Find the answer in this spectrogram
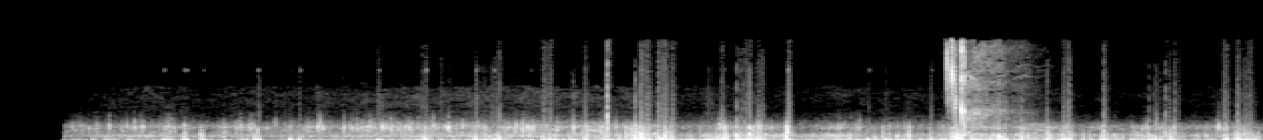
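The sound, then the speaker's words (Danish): A fire tornado spreads a huge wildfire on Kangaroo Island, Australia: a fierce, continuous roar of wind-driven fire, with dense low rumbling, crackling bursts and gusts buffeting the microphone. It stays loud throughout, with no voices. “Det her det er lyden af en tornado, der spreder en enorm ildebrand på øen Kangaroo Island ved Australien.”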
